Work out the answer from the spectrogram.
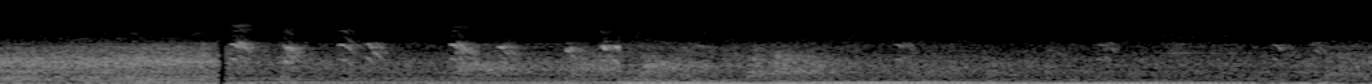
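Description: Birds calling: a quick series of short chirps about a second in, with a few fainter ones later, over a low steady background rumble.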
